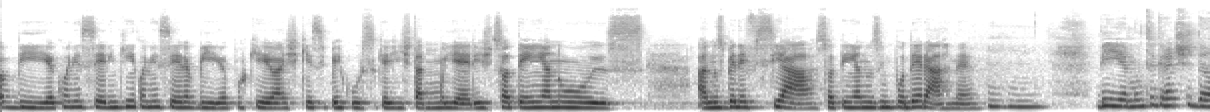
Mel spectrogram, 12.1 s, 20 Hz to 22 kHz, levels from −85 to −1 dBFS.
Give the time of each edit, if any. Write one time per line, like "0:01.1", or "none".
0:01.3
0:04.2
0:04.9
